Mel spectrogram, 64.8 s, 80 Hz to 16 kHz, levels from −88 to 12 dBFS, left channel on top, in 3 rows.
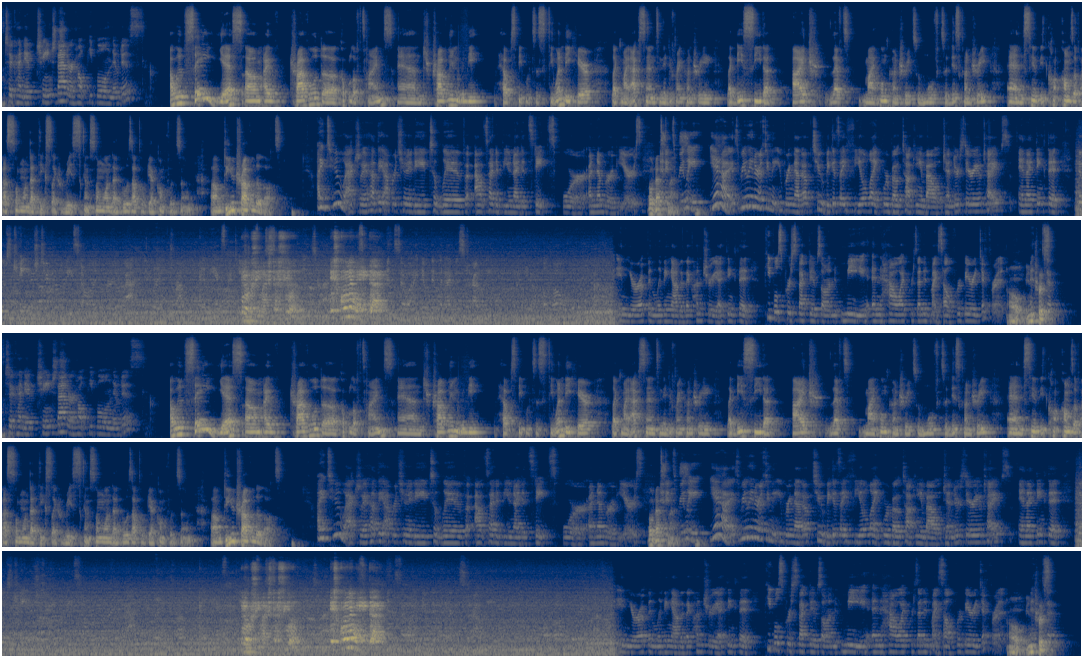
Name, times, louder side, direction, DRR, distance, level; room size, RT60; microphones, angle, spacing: voice 1, 0.0-2.7 27.9-53.2 53.5-54.8 55.0-63.2 63.8-64.2, left 2 dB, 40° left, 1 dB, 1.2 m, -44 dB
voice 2, 3.4-9.5 10.0-14.2 14.5-15.4 15.8-19.7 20.1-25.4 25.8-27.0 34.5-35.0 48.0-48.4 63.3-64.2, left 1 dB, 10° left, 2 dB, 1.0 m, -29 dB
Subway metro underground, 43.1-55.4, right 2 dB, 25° right, 2.2 m, -29 dB
7.8 x 7.5 x 2.6 m, 0.62 s
head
